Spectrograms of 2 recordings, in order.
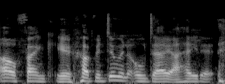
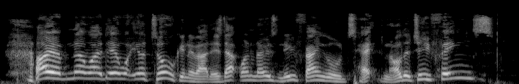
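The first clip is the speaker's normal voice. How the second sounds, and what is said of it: Put-on old-fashioned Victorian voice. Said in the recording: “do that voice”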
